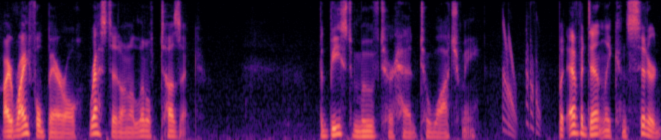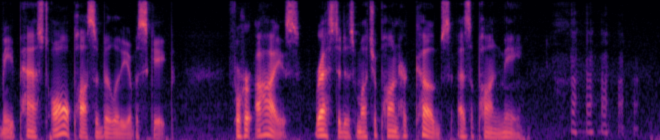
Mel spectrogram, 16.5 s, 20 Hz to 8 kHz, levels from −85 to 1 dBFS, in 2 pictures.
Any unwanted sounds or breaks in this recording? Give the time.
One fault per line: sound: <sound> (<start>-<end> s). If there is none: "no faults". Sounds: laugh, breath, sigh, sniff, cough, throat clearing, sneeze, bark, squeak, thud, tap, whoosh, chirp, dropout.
sound: chirp (6.3-6.8 s)
sound: laugh (15.1-16.3 s)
